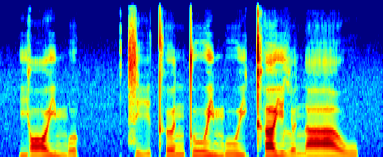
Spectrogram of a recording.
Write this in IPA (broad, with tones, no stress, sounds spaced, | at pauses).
j ɔː˨˥ j m ʊ˨˥ k̚ | t͡s iː˨˩ t̪ʰ ɵ˧ n t̪ uː˥ j m uː˧ j kʰ ɐ˥ j l ɵ˨˩ n aː˨˧ w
